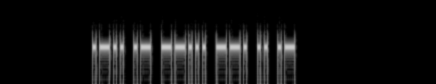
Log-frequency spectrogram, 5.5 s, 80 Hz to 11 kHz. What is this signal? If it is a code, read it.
Morse code, heard as a keyed tone, about 28 wpm, 700 Hz. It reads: LA7GIA
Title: Call Signs Repeated 2x - 28wpm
